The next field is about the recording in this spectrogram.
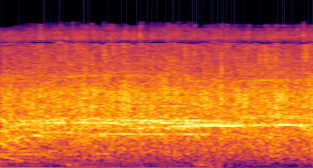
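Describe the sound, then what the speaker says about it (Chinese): A crowd at an MMA event applauds as a fighter from Ukraine is introduced, a steady dense burst of clapping filling the hall, loud and even throughout. "掌声送给来自乌克兰瓦里西杨克"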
